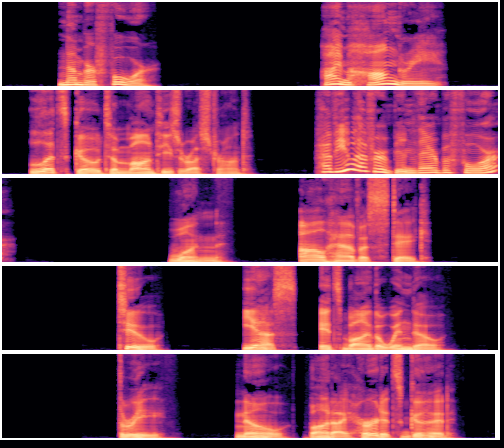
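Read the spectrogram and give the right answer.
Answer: 3: No, but I heard it's good.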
